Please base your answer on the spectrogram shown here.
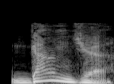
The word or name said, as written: gandzha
